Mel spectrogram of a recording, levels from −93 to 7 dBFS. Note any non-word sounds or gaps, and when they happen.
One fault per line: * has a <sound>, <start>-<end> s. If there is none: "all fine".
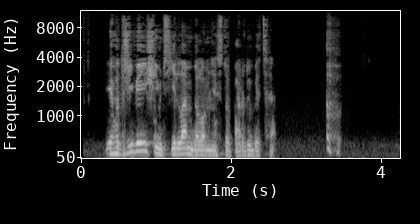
* has a cough, 3.3-3.5 s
